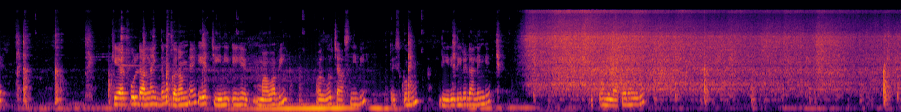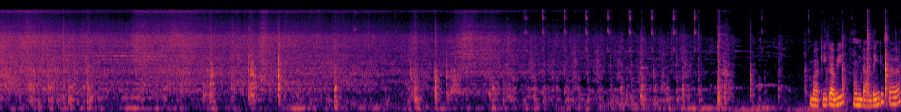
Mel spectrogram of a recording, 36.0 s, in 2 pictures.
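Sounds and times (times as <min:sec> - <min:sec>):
metal spatula stirring and scraping: 0:00.2 - 0:05.0, 0:13.0 - 0:25.1, 0:25.8 - 0:35.0
sugar syrup sizzling: 0:10.4 - 0:32.6.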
